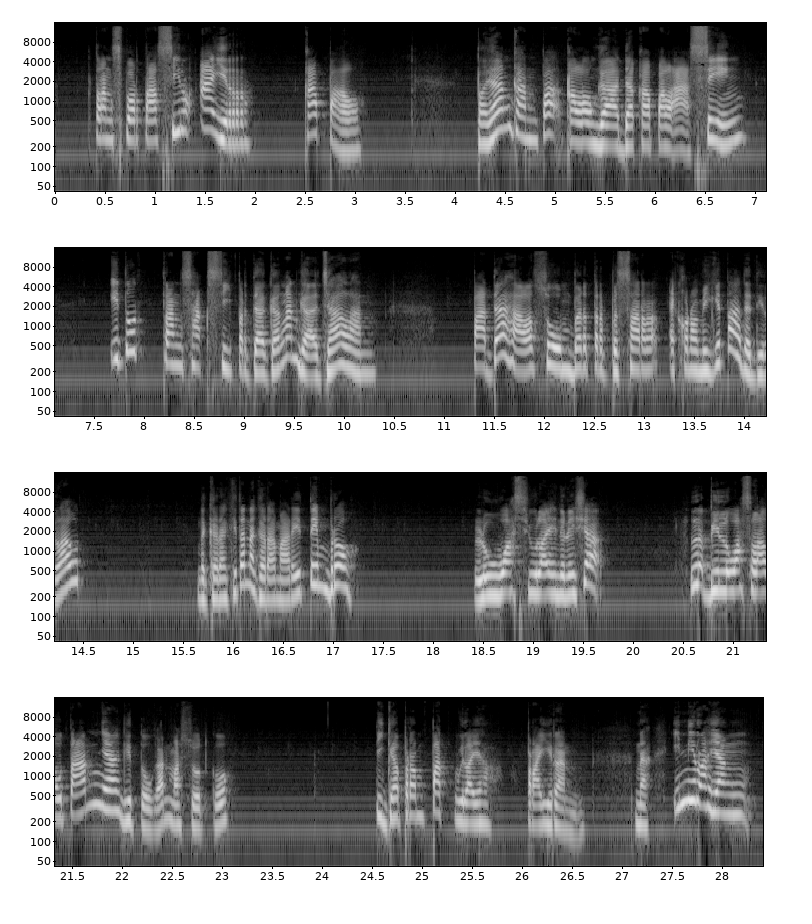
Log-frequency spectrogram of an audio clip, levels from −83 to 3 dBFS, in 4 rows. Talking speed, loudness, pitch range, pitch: 95 wpm, -17 LUFS, 195-265 Hz, 225 Hz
